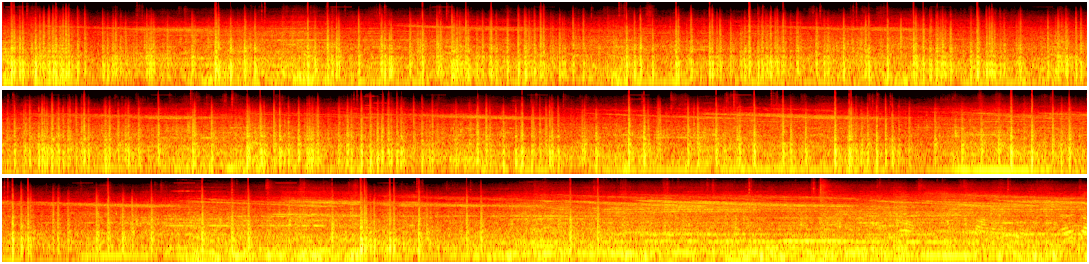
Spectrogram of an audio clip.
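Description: Aerial fireworks bursting in a continuous run of bangs and crackles, with music playing alongside. A falling high tone recurs about every two seconds and comes more often near the end.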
